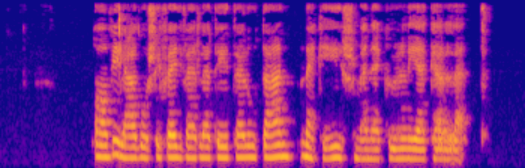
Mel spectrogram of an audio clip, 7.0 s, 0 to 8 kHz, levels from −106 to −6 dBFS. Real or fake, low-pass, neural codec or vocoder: real; 7.2 kHz; none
